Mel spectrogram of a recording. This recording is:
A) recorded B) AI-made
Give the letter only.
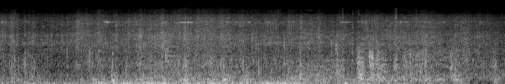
A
